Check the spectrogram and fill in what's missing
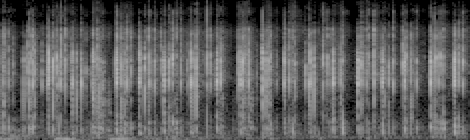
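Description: Long acrylic nails tap fast along the solid spine of a closed hardcover book with a printed paper or cloth spine. The result is rapid bursts of sharp, dry clicks with a bright tone, no low end, and almost no ring after each tap.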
